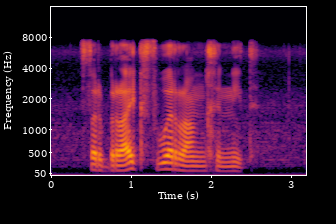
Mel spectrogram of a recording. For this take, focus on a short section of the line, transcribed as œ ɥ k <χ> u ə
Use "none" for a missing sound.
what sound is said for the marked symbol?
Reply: f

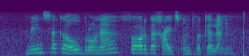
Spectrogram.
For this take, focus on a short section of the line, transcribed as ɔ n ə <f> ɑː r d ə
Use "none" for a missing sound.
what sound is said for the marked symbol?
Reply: f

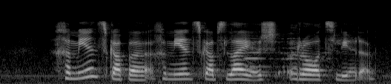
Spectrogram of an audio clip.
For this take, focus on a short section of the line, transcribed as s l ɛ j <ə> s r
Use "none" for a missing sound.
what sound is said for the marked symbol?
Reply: ə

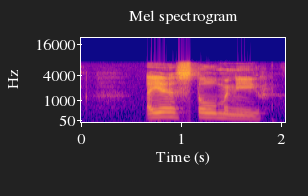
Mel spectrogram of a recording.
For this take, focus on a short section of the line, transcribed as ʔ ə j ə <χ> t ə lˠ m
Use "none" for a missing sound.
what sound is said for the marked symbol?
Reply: s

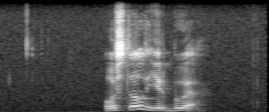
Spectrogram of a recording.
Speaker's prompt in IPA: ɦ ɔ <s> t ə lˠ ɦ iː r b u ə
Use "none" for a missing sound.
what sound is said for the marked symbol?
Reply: s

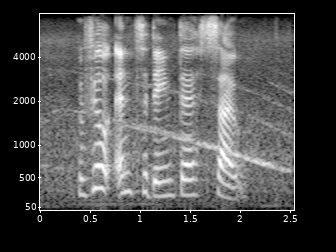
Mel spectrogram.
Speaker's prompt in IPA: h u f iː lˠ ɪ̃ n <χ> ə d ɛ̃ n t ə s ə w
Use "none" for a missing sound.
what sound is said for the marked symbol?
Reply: s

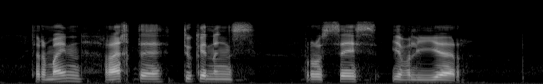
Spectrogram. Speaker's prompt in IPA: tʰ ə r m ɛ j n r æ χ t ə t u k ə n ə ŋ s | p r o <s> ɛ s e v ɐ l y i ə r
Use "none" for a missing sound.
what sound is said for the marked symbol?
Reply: s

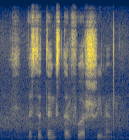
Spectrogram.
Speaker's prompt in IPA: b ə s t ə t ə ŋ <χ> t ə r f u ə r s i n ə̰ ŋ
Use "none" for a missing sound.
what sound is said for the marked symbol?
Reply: s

